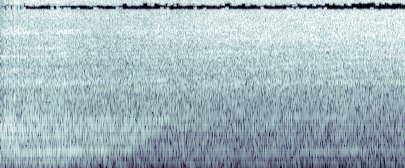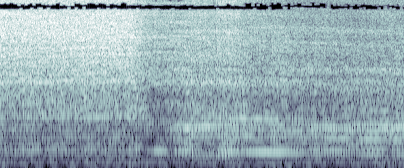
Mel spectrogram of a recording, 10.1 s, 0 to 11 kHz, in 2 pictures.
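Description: Roush-supercharged 5.0-litre V8 of a 2022 Ford Mustang GT under full throttle on a chassis dyno during a baseline power pull, loud, its note climbing in pitch. It dips briefly about seven seconds in and climbs again.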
